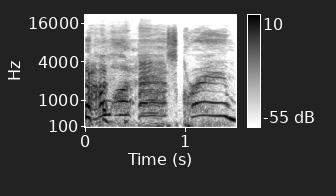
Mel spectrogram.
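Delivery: put-on shrill, very high child's scream. Retelling a small kid at a McDonald's demanding ice cream: imitating a kid screaming. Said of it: "Screaming it".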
